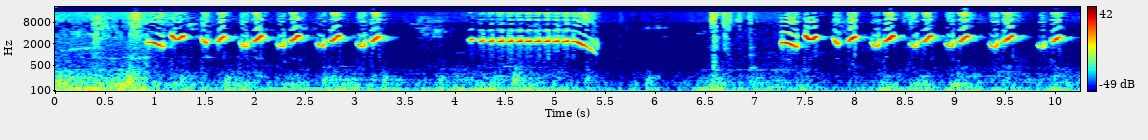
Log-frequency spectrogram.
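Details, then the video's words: Common iora (cipoh) lure song for trapping or training: repeated rising whistled upslurs, a long buzzy trill dropping at its close, then another run of rising whistles about twice a second, with faint clicks and low hum. "Pancingan burung cipoh/sirtu paling ampuh"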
